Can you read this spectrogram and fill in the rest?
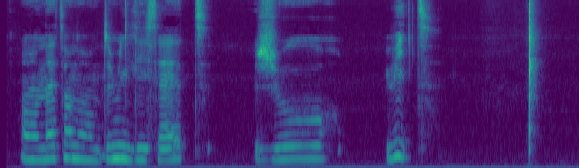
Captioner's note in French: clap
